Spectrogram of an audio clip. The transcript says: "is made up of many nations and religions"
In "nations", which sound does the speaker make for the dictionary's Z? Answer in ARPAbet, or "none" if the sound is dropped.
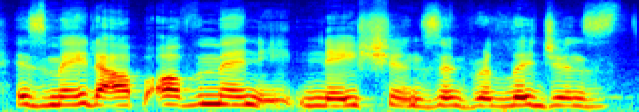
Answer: Z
